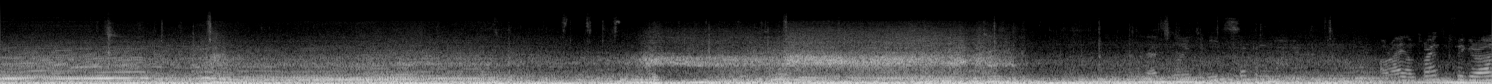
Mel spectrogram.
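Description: A 160 hp drift car on a Nürburgring drift layout, engine droning loud and constant as it revs and shifts, with tyre noise layered in and someone talking over the sound throughout.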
